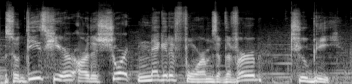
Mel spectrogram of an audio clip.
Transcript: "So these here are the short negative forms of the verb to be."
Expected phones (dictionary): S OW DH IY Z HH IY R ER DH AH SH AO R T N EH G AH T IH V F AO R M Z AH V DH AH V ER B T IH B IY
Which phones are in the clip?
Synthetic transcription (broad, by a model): S OW DH IY Z HH IY R ER DH AH SH AO R T N EH G AH T IH V F AO R M Z AH V DH AH V ER B T IH B IY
